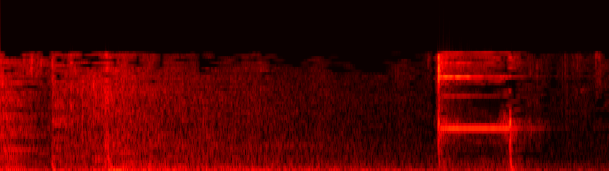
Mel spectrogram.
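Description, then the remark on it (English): A single short electronic beep, a steady mid-pitched tone lasting about half a second, rises clearly above a constant murmur of room noise during a social conformity experiment; the tone signals the people in the room to stand up. No one speaks. “Beep means stand up.”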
